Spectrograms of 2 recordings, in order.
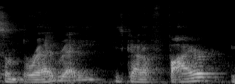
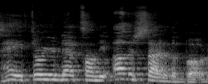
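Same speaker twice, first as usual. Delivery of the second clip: raised, higher-pitched shout to the boat; calling out; 8 semitones higher, 6 dB louder, faster than usual. Acted. Man on shore yells to the fishermen, calling out. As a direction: holler it out across the water. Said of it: "he yells out to them".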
